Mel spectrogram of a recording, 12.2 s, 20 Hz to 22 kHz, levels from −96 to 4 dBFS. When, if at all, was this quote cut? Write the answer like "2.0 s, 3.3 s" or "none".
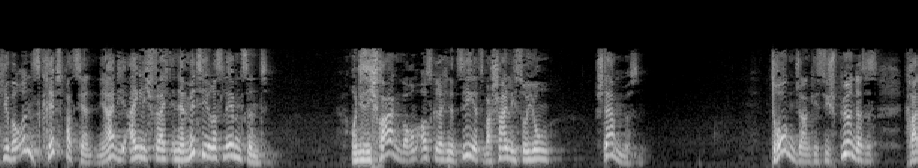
none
